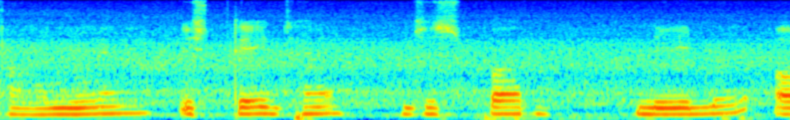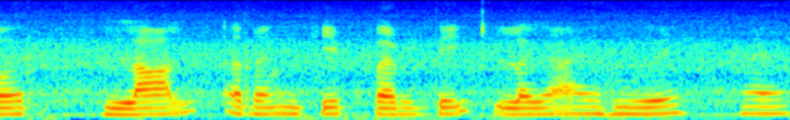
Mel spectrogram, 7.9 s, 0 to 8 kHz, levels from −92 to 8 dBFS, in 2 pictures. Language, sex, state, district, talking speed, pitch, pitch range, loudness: Hindi, male, Chhattisgarh, Raipur, 100 wpm, 160 Hz, 155-165 Hz, -17 LUFS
